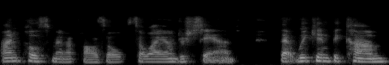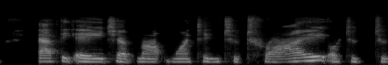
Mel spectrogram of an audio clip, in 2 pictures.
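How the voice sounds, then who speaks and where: At a fairly slow pace, a woman speaks with a very deep, low pitch and fairly even intonation, in a dry, close sound with no echo. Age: 60s. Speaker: nurse practitioner and wellness coach. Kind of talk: interview.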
